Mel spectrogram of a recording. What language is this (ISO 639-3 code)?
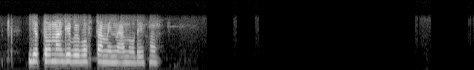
sat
